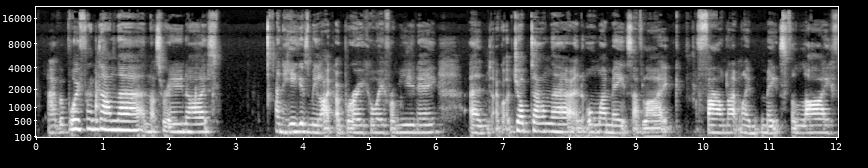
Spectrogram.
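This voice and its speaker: A woman talks at a moderate pace with ordinary pitch variation, and some room echo can be heard. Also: medium pitch for a woman. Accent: Derby. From East Midlands, England (Derby). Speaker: university student vlogger. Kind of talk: casual vlog chat. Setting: home recording during quarantine. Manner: casual, filler-heavy.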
